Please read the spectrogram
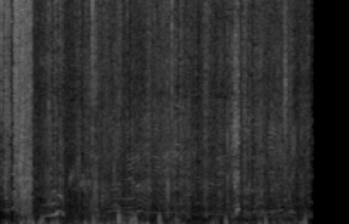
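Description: Indistinct voices with a string of irregular light knocks and taps over a noisy outdoor background; the sound cuts off abruptly just before the end.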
